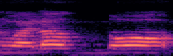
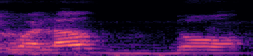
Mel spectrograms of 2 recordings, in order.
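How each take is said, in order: First: The consonant sound is cut off abruptly. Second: The consonant sound is prolonged. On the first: The speaker calls it wrong. "Bukan walau do, bukan begitu" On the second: The speaker calls it right. "Tetapi walau do"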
